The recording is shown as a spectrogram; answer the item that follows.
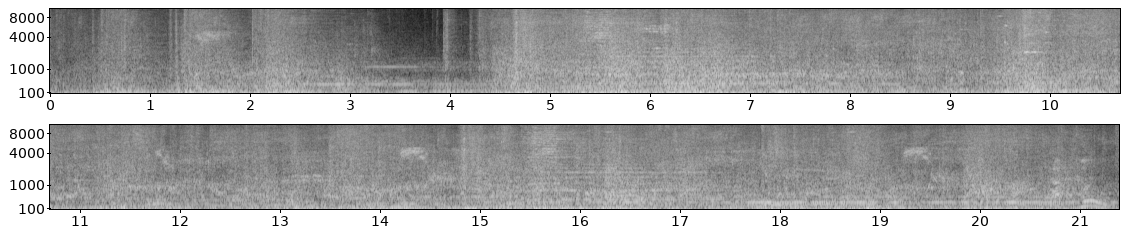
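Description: Explosions and crashing impacts as a rampart is destroyed in the strategy video game War for the Overworld, a dense, continuous barrage of booms and bursts, loud throughout, with an announcer voice at times.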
